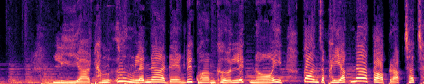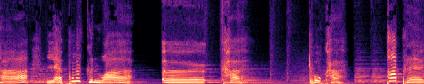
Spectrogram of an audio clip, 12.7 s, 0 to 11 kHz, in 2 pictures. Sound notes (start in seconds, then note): 8.8 Leeya, softly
